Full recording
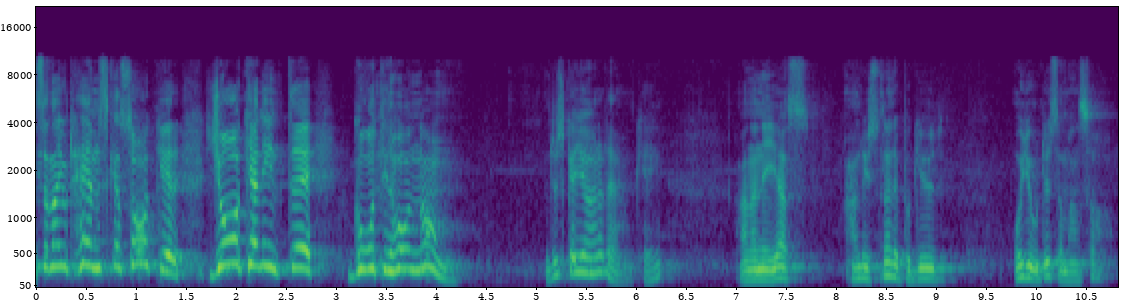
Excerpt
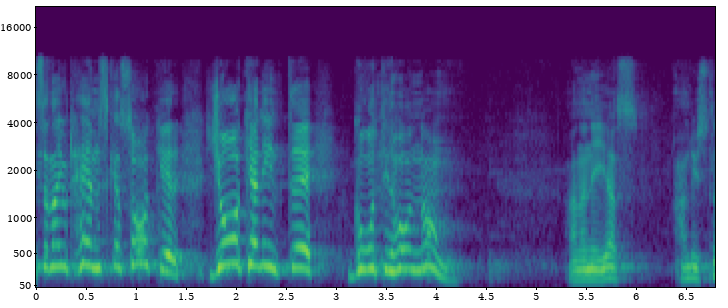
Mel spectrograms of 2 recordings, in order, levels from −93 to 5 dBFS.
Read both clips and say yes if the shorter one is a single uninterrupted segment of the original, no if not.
no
